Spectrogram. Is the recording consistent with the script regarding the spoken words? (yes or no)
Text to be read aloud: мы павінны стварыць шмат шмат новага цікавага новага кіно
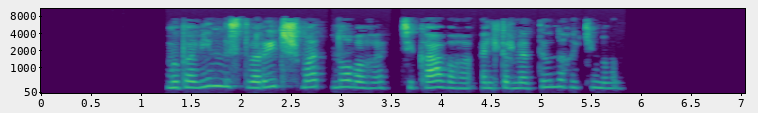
no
